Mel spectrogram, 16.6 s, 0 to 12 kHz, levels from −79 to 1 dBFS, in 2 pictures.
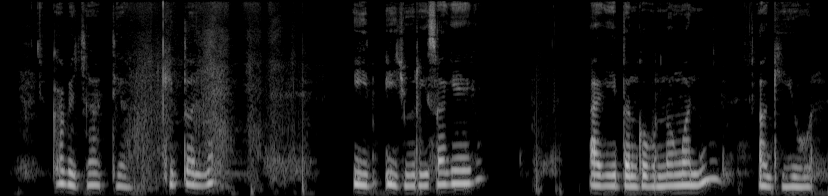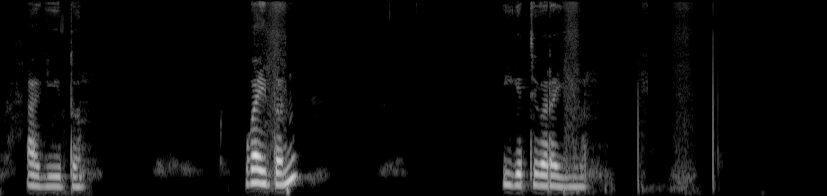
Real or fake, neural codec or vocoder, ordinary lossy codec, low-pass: real; none; none; none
